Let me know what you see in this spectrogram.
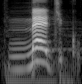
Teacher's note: É chamada de proparoxítona, pois a sílaba mais forte encontra-se na antepenúltima sílaba.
